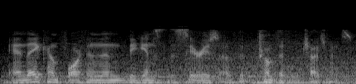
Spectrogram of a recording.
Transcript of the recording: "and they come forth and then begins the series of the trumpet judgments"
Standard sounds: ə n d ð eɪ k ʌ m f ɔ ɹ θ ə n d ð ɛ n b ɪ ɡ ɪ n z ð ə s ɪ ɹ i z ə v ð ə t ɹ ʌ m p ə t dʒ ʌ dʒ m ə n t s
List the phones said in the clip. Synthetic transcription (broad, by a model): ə n ð eɪ k ʌ m f ɔ ɹ θ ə n ð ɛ n b ɪ ɡ ɪ n z ð ə s ɪ ɹ i z ə v ð ə t ɹ ʌ m p ə t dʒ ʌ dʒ m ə n t s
